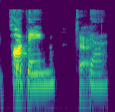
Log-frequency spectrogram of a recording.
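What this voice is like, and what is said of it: Sweet Southern-accented female voice. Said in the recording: “my accent ... You do have a sweet, sexy voice ... It was that Southern with the talk”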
